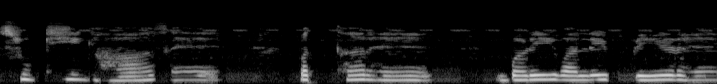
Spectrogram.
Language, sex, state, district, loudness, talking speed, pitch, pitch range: Hindi, female, Uttar Pradesh, Budaun, -21 LUFS, 85 wpm, 205 Hz, 195-220 Hz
